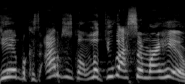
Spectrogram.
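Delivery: acted very high, crazed, frantic shouting. Retelling a video of a neighbor going crazy: imitating a neighbor yelling. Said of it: "he's yelling, going crazy".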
